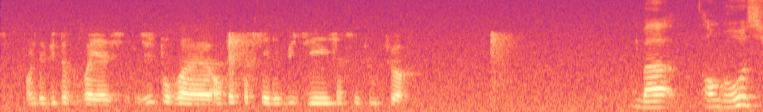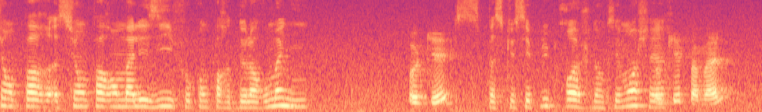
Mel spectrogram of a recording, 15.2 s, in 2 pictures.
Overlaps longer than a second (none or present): none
